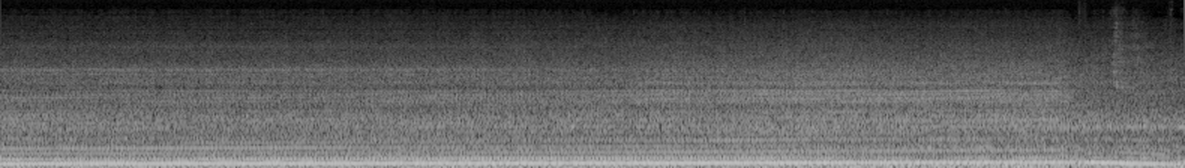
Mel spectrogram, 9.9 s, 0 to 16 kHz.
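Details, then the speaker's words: $100 daily-driven Subaru Impreza at about 45–60 mph: steady low droning hum tracking road speed from a bad wheel bearing, louder once warmed up and fading around 70 mph; cat-less resonator exhaust. "This car kind of encourages me to speed, because the wheel bearing doesn't start making noise till about 45 to 55, sometimes even at 60."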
